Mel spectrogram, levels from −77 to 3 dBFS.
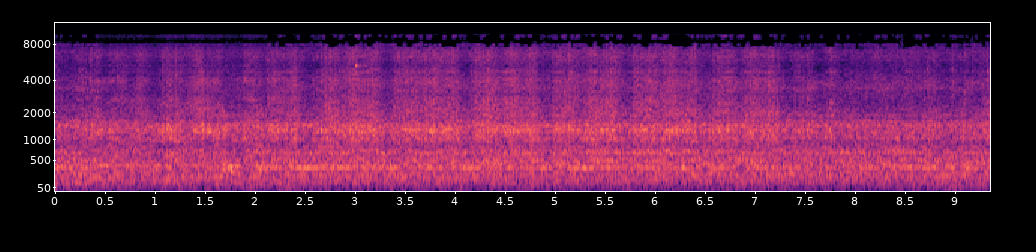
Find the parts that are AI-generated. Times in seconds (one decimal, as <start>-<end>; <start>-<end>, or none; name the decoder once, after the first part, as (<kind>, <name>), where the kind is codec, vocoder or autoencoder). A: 0.4-2.1 (codec, SNAC)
